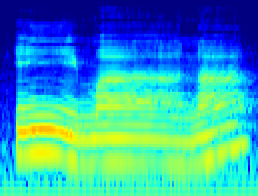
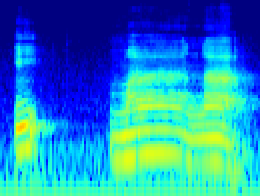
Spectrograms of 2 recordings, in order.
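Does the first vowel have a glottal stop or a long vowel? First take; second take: long vowel; glottal stop. First: The first vowel is lengthened with no stop. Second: A glottal stop follows the short first vowel. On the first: This is how it is actually read. "Contohnya imana" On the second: This is the original underlying form. "asalnya adalah imana"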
